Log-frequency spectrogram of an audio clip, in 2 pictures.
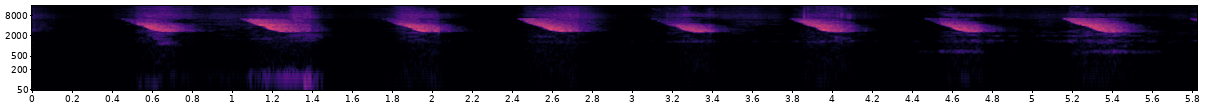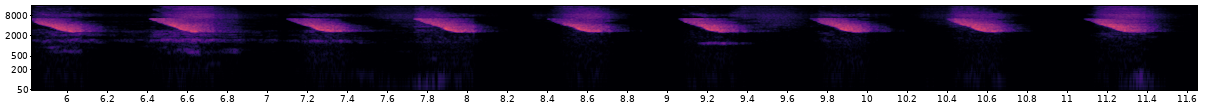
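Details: A sword-billed hummingbird calls with sharp, high, downslurred chips, about one every three-quarters of a second, steady and evenly spaced, with faint background murmurs.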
